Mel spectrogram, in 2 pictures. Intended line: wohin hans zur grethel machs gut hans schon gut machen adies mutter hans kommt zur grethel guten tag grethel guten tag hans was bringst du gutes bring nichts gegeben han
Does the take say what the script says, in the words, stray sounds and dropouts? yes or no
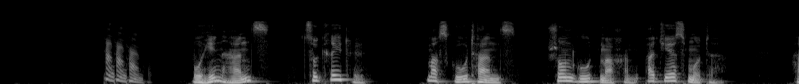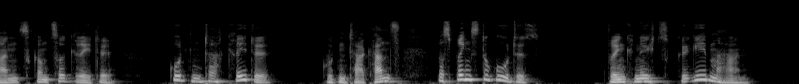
no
